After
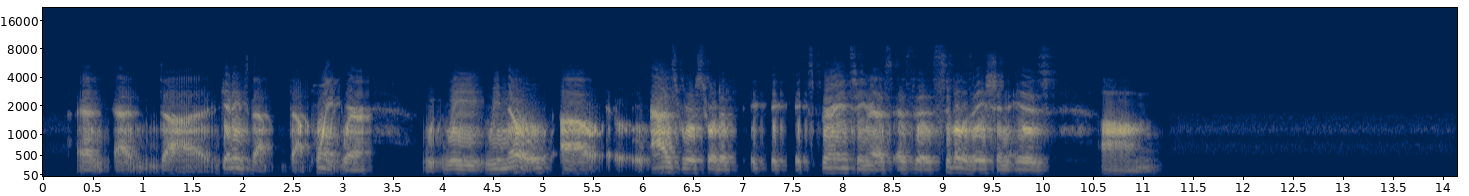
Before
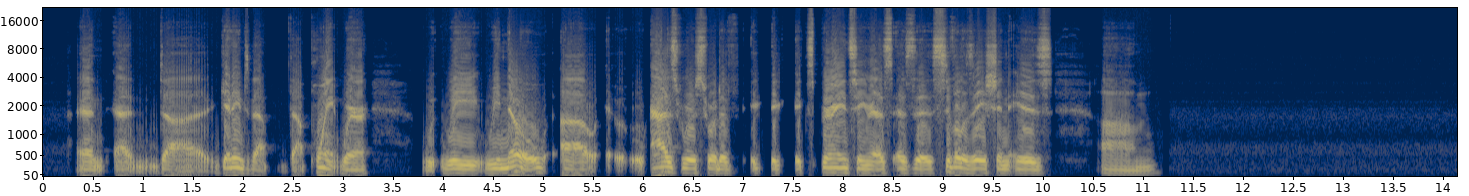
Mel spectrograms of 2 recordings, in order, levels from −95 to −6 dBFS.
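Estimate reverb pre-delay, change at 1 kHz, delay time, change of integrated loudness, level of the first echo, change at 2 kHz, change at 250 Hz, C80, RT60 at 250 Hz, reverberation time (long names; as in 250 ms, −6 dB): no reverb audible, −0.5 dB, 73 ms, −10.5 dB, −10.5 dB, −10.5 dB, −22.0 dB, no reverb audible, no reverb audible, no reverb audible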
